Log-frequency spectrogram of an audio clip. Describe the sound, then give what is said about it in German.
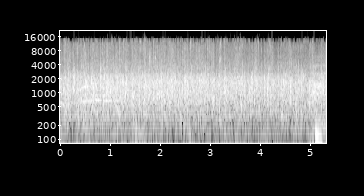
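An audience applauds a contestant after a score is announced at a quiz-style competition: steady, dense clapping at a fairly soft level that runs evenly for the full length without pausing. “nochmal einen Applaus für Alex”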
